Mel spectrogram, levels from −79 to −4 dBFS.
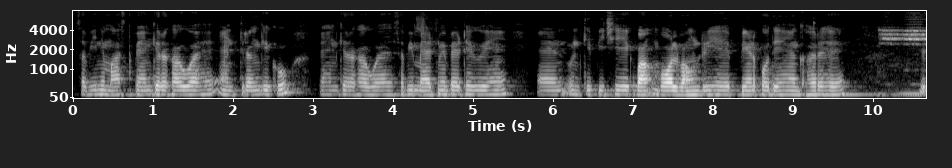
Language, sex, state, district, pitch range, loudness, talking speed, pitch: Hindi, male, Bihar, Sitamarhi, 135-145 Hz, -22 LUFS, 190 wpm, 140 Hz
